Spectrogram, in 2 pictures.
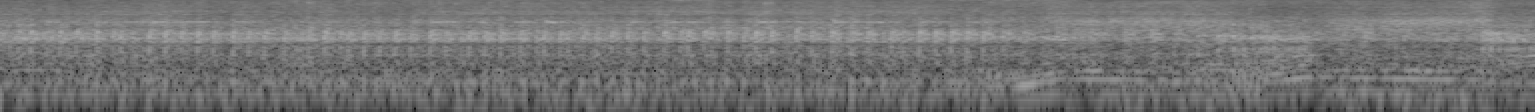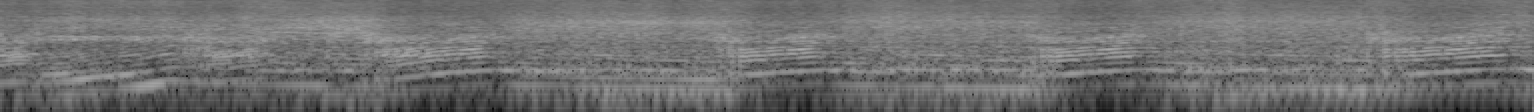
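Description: Racing motorcycle engine warming up: running steadily at first, then from about four seconds in, a series of quick throttle blips, roughly one a second, each rising and falling in pitch.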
